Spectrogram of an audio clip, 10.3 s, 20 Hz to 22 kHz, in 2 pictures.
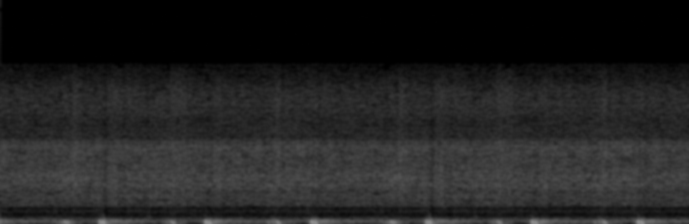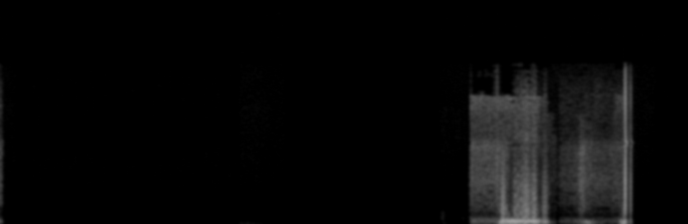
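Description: Regular heartbeat about 80 a minute with a soft blowing early diastolic murmur after the second sound.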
